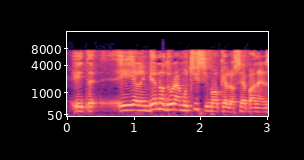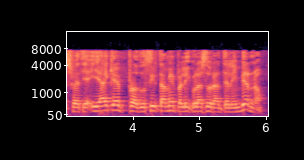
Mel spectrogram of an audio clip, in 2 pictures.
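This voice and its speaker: In a dull lo-fi recording, a man with a slightly high, darkish voice interprets briskly at a live press conference, though he hesitates and frequently stops to correct himself.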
